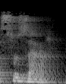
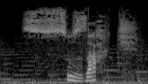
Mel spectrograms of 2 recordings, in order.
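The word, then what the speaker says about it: Suzart: Se pronuncia Neila Suzar. O T é mudo homem. – Suzarte? – Suzar.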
